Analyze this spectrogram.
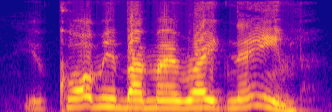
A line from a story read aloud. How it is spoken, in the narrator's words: I said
